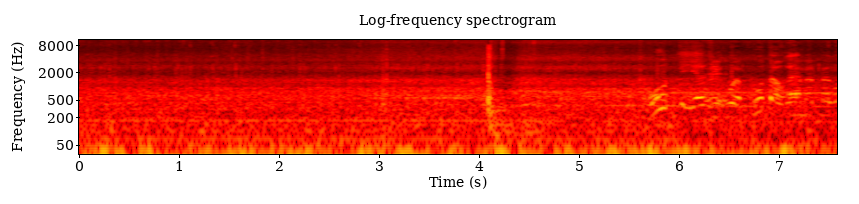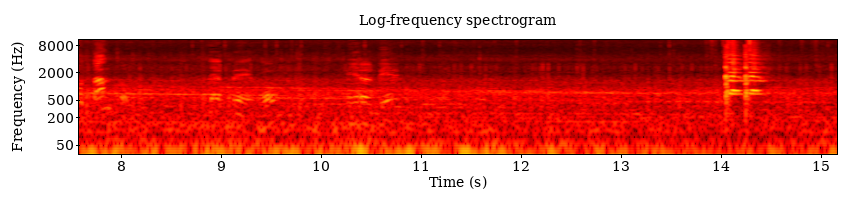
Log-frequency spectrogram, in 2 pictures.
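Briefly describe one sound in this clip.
A vehicle engine and tyres on the road rumble steadily, heard from inside the cab.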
